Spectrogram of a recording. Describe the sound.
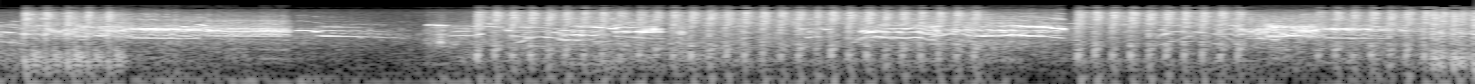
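Retreating German soldiers fire back in loud, rapid bursts of automatic gunfire that repeat with brief pauses over a continuous droning noise.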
